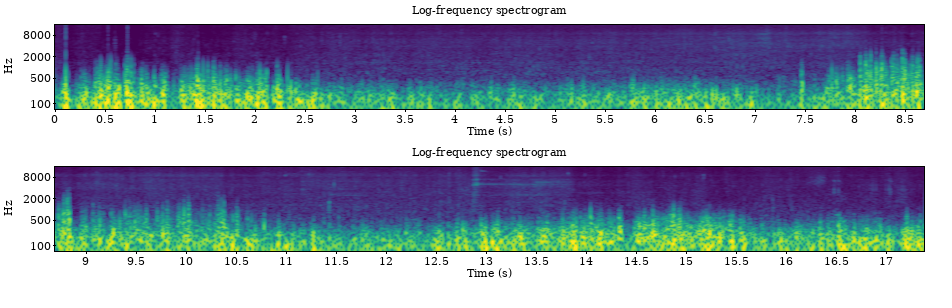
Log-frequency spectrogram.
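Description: Wind buffeting the microphone: a loud, gusty low rumble, with stronger blasts about a second in, around eight seconds in and near the end.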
